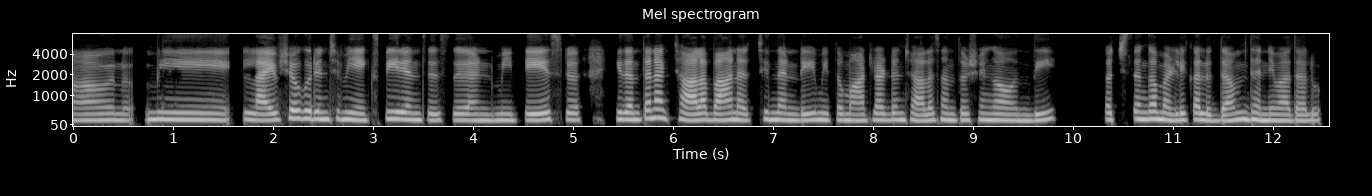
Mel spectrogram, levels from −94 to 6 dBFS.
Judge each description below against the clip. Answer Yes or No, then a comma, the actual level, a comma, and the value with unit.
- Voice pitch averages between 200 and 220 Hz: Yes, high, 205 Hz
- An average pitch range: No, narrow, 1.8 semitones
